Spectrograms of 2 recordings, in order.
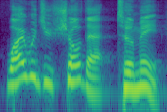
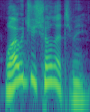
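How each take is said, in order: First: Retold indignant question. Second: Quick, higher-pitched imitation of upset wife; retold upset question. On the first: Wife demanding an explanation from husband, deliberate mock indignation. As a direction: repeat it deliberately, as the appalled wife. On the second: Wife confronting husband over the camping video, quick retold upset question. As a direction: ask it fast and high, mock-upset.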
